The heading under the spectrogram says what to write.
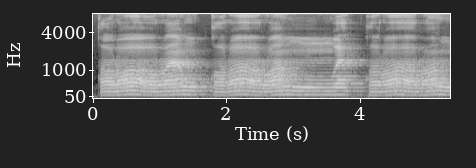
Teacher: എന്നാൽ ചേർത്ത് ഓതുകയാണെങ്കിൽ ഖറാറൗ, ഖറാറൗ, ഖറാറൗ എന്ന് റാഇൻ്റെ തൻവീനിനെ ഇദ്ഗാം ബിഗുന്ന നാഖിസ് നൽകി വാവിലേക്ക് ലയിപ്പിച്ച് മണിക്കണം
